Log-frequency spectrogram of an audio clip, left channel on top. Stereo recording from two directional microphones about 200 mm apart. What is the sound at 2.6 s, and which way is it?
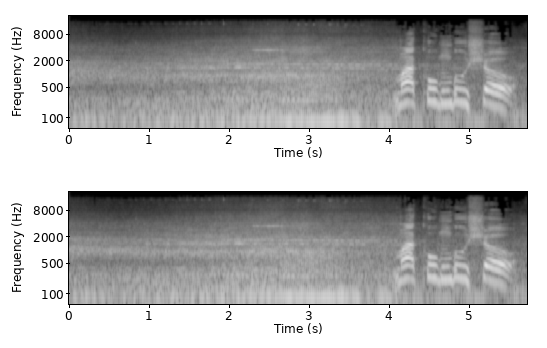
Music, 50° left (ahead or behind).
